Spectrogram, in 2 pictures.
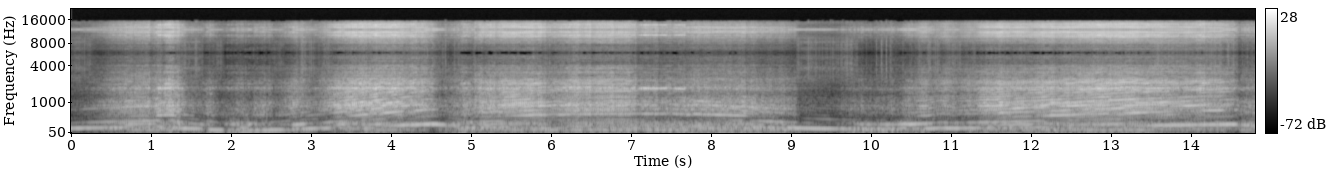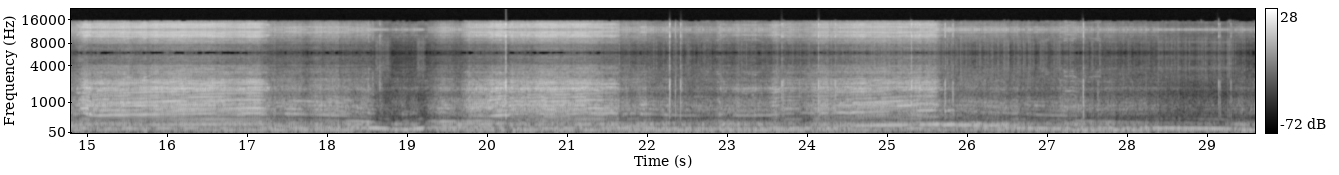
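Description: Renault Clio Williams's 2.0-litre four-cylinder engine heard from inside the cabin, driven hard: its pitch climbs repeatedly as it accelerates and drops sharply at each gear change or lift-off, about five times.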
